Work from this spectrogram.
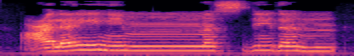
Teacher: मीम साकिन के बाद मीम मुतहर्रिक है, आपने मीम को मीम के साथ मिलाना है , मीम को इस मीम में दाखिल करेंगे और ये मीम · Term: इदगाम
